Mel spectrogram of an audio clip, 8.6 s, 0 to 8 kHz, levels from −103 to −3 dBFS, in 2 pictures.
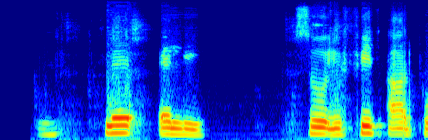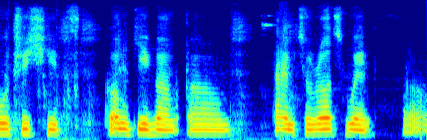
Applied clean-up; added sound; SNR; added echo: neural separator model SepFormer DNS4.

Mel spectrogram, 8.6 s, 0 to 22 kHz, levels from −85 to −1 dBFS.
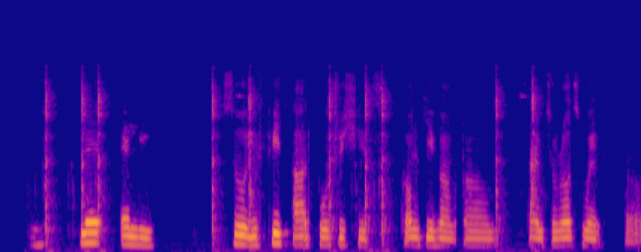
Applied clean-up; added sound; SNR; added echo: none; Knock; 18 dB; none.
